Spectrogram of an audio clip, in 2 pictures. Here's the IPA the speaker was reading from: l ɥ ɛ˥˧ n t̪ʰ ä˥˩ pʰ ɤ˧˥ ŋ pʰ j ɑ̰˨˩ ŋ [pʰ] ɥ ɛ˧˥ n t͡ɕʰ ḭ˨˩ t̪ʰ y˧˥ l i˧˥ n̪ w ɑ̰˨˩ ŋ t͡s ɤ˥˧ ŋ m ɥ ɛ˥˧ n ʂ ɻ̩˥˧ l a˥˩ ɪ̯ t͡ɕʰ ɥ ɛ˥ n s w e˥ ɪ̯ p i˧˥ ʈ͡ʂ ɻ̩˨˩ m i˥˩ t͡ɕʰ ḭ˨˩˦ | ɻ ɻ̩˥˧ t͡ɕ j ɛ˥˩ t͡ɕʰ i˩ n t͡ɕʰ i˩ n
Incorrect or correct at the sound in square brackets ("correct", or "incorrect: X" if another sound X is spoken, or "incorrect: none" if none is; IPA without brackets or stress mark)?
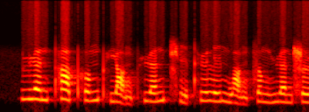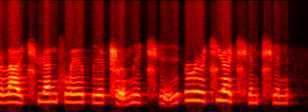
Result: correct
